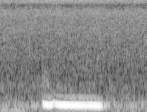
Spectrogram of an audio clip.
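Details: One drawn-out snore from a sleeping cat, a low whistled tone with a small wobble at the start that then settles and slowly falls, in a quiet room.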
